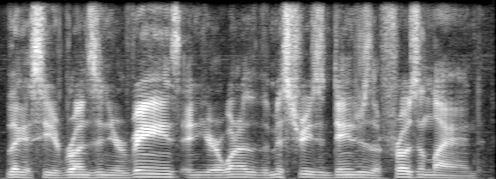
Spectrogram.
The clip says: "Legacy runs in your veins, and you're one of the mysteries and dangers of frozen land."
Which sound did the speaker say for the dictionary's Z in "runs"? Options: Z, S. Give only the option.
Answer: Z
